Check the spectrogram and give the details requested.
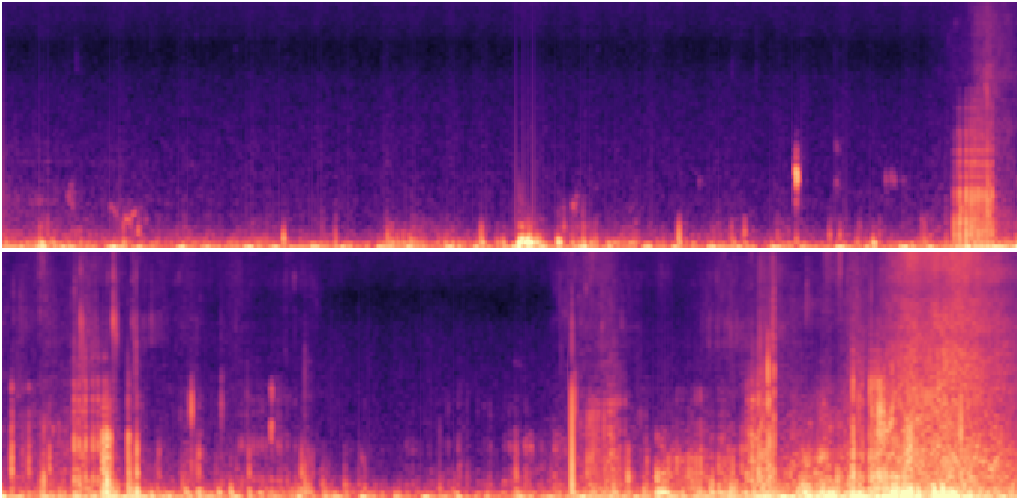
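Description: Low, irregular gurgling and rumbling bursts that swell and fade; ordinary stomach growling from gut movement, harmless.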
